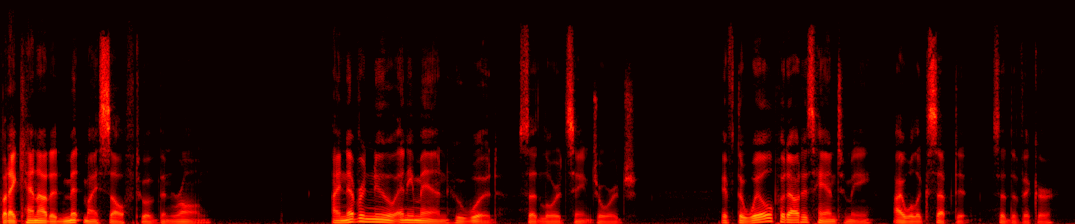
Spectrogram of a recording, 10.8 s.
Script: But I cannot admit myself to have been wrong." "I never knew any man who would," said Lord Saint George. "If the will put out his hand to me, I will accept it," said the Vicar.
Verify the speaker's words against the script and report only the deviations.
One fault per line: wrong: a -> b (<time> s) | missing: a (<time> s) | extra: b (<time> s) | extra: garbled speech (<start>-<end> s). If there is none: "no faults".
no faults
